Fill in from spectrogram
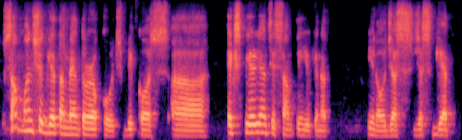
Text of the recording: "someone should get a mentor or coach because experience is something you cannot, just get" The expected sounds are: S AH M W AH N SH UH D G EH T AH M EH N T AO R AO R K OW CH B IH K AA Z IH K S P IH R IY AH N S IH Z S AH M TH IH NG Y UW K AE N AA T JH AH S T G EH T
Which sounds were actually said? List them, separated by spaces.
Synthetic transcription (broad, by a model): S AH M W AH N SH UH D G EH T AH M EH N T AO R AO L K OW CH B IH K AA S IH K S P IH R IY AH N S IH S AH M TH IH NG Y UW K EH N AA T JH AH S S G EH T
